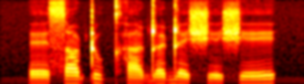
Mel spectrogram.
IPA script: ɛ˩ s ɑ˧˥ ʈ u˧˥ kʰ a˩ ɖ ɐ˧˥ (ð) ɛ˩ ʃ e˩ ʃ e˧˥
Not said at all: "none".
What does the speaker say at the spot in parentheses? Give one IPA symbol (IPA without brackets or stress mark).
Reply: ɖ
